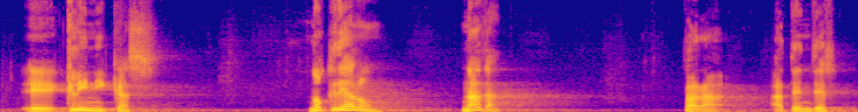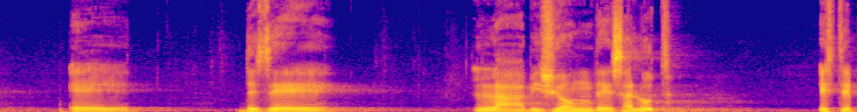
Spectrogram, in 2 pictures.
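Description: An elderly man speaks calmly into a microphone, with pauses, in a reverberant room.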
